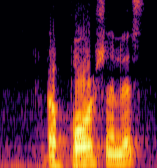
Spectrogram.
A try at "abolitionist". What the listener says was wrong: So there's no R there, okay?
